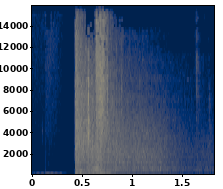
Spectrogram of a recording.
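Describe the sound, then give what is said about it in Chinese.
A single gunshot fired at a fallen wolf during a hunt: one loud, sharp crack that bursts out of near silence and trails off in a long, slowly fading tail. “昔日的射手上前一步，冲着倒下的黑影又补了一枪。”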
